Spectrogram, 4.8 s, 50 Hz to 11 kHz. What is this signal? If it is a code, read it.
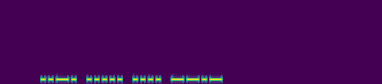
Morse code, heard as a keyed tone, about 25 wpm, 700 Hz. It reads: F5HQ
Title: DXCC-100 Call Signs - 4 Characters - Repeated 2x - 25wpm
